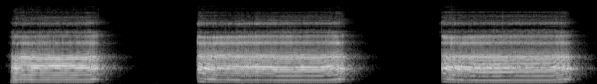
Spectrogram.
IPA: ʔ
